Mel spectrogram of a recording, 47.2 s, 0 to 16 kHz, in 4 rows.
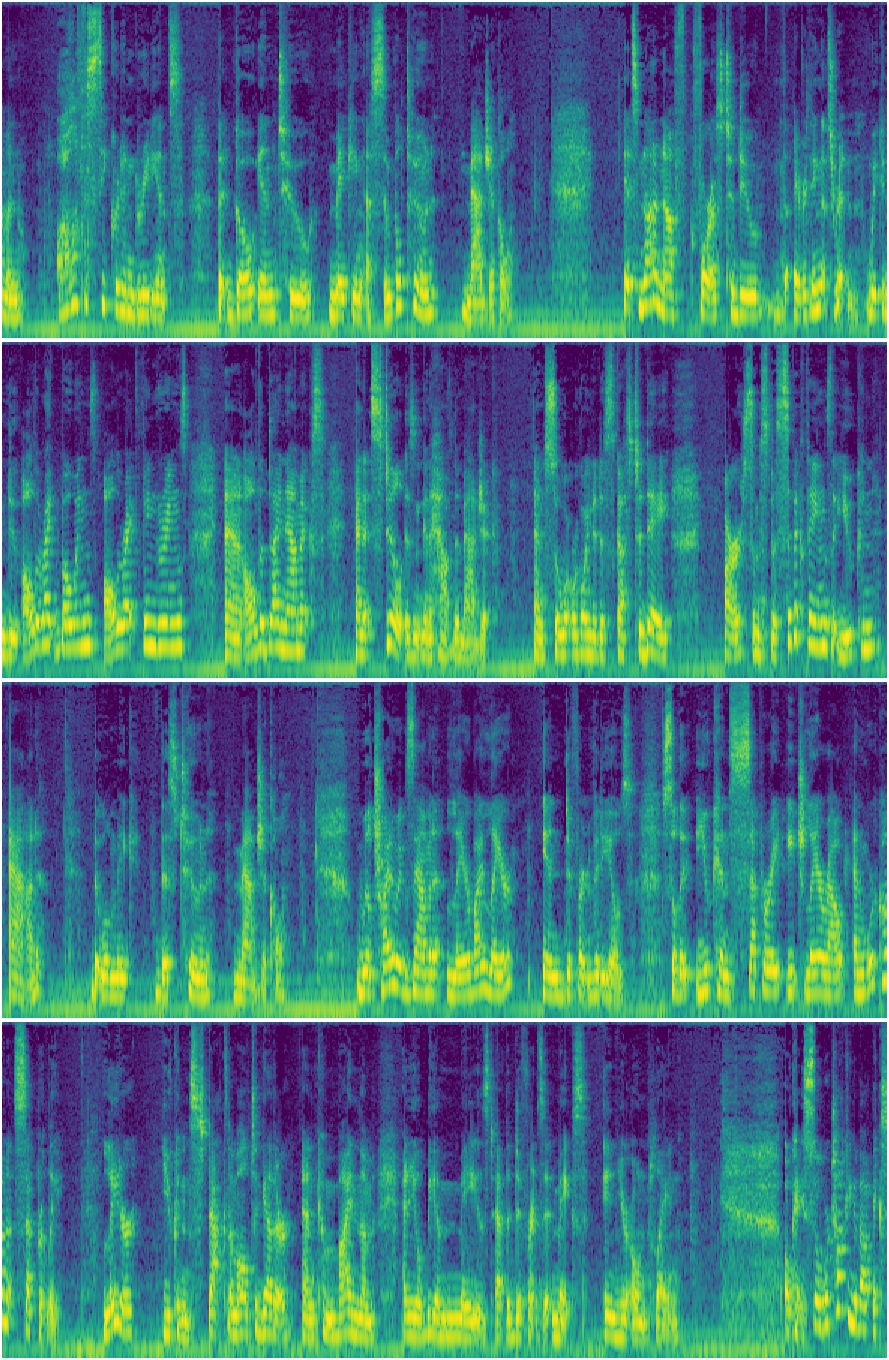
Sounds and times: Speech: 0.0s - 6.9s, 8.3s - 20.8s, 21.4s - 27.6s, 28.3s - 44.6s, 45.8s - 47.2s.

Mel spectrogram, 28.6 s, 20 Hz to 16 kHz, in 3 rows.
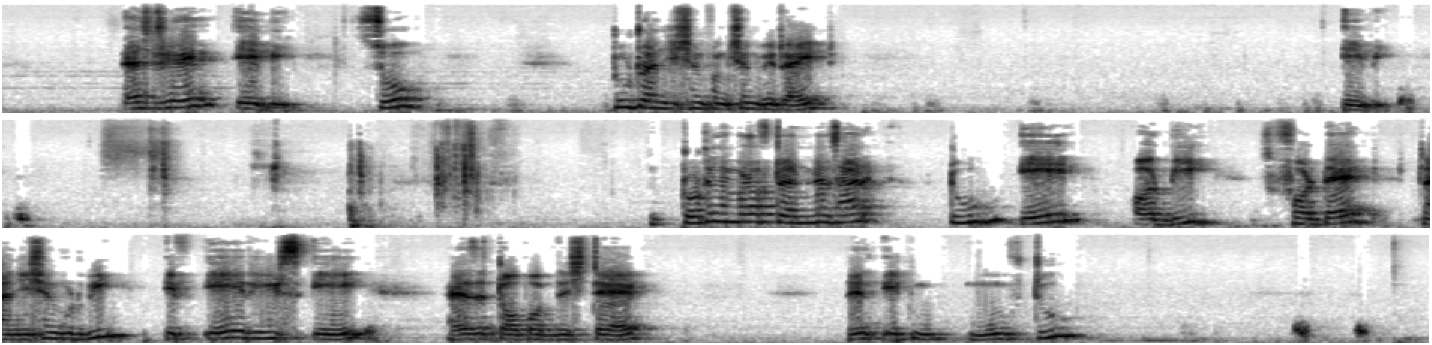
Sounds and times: Speech: 0.8s - 2.9s, 4.0s - 5.6s, 8.9s - 9.4s, 13.8s - 23.5s, 24.7s - 26.4s.

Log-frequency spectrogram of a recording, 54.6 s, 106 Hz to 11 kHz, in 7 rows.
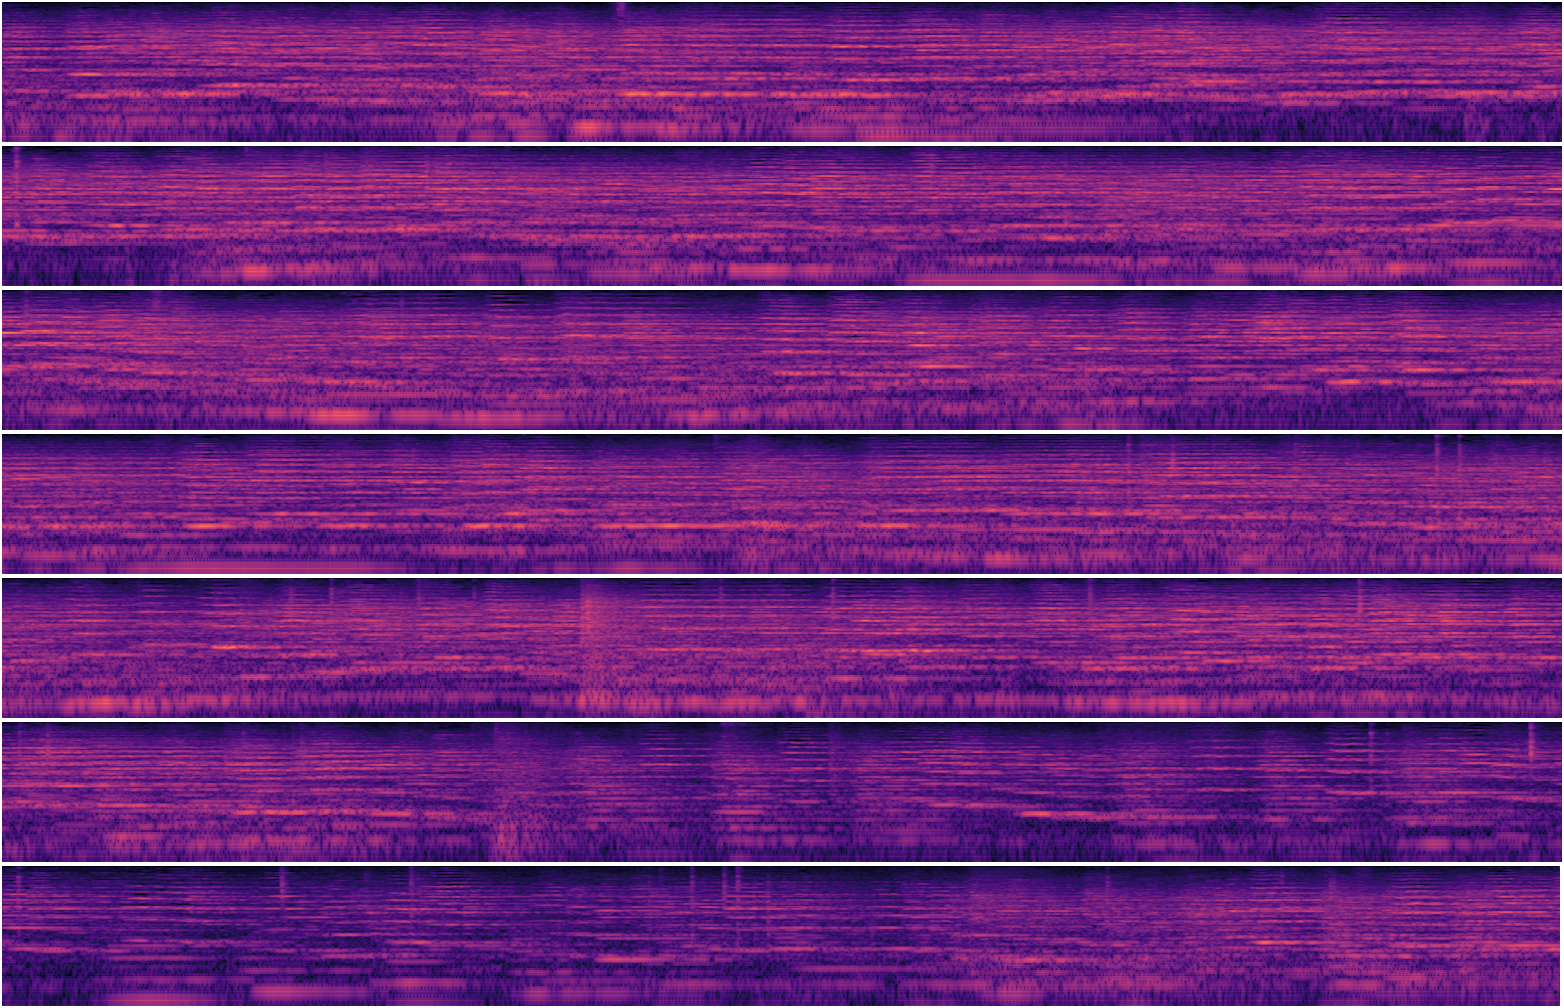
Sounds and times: Violin, fiddle: 0.0s - 54.5s.

